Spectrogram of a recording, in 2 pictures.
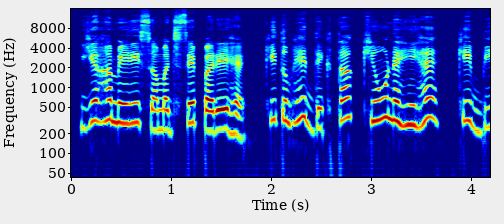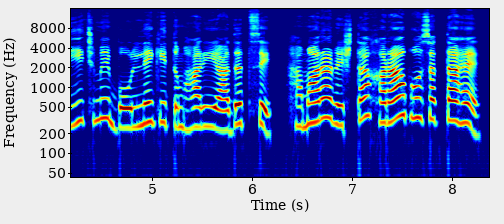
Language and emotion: Hindi, surprised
